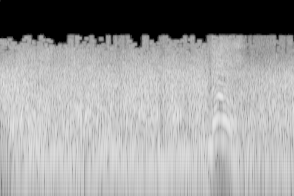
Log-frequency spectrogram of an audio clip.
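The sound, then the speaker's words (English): A heavy rainstorm with thunder roars steadily, a dense hiss with a low rumble beneath it, and a brief rising-then-falling tone cuts through near the end. “I know where the rain is coming from.”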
